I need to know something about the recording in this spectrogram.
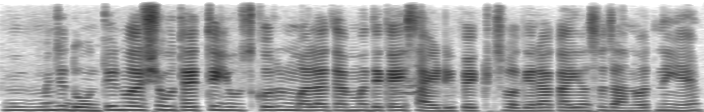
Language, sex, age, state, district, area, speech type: Marathi, female, 18-30, Maharashtra, Akola, rural, spontaneous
